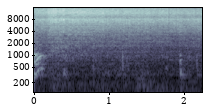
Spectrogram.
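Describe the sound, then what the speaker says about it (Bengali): Water poured into sizzling spice paste for tel koi fish curry: a burst of hissing at the start, then a steady loud sizzle with soft stirring scrapes, no talking. "এবার জল দিয়ে নিচ্ছি"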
